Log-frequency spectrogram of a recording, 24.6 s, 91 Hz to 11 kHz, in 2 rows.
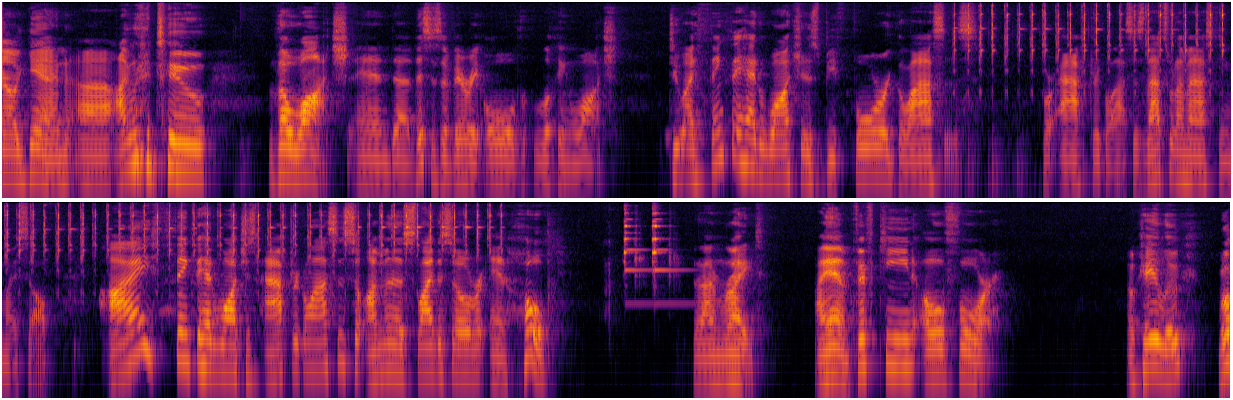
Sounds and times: Speech: 0.0 - 2.1, 2.7 - 9.6, 13.4 - 17.8, 19.2 - 22.4, 23.5 - 24.5.

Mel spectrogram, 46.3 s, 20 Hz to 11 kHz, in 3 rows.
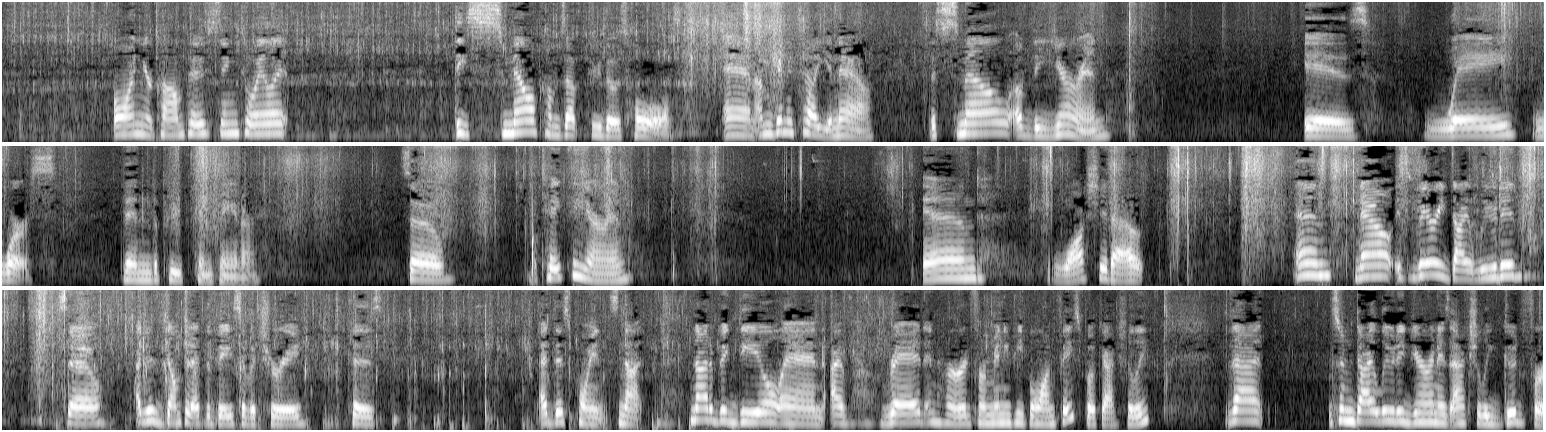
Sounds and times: Water tap, faucet: 0.0 - 7.2, 30.6 - 38.0
Outside, urban or manmade: 0.0 - 46.2
Speech: 1.1 - 2.9, 4.6 - 8.7, 9.3 - 11.1, 13.0 - 16.0, 16.6 - 18.0, 19.4 - 20.0, 20.7 - 21.7, 24.6 - 25.3, 25.9 - 26.8, 28.4 - 30.8, 31.4 - 34.6, 36.2 - 42.4, 43.1 - 43.5, 44.1 - 46.2.

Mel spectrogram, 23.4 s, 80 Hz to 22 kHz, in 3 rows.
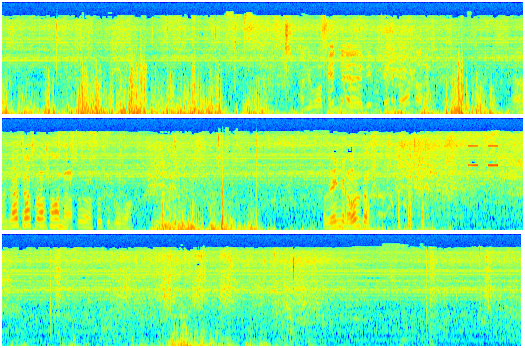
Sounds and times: Outside, rural or natural: 0.0 - 23.4
Speech: 4.5 - 6.5, 7.6 - 9.8, 12.6 - 13.6.

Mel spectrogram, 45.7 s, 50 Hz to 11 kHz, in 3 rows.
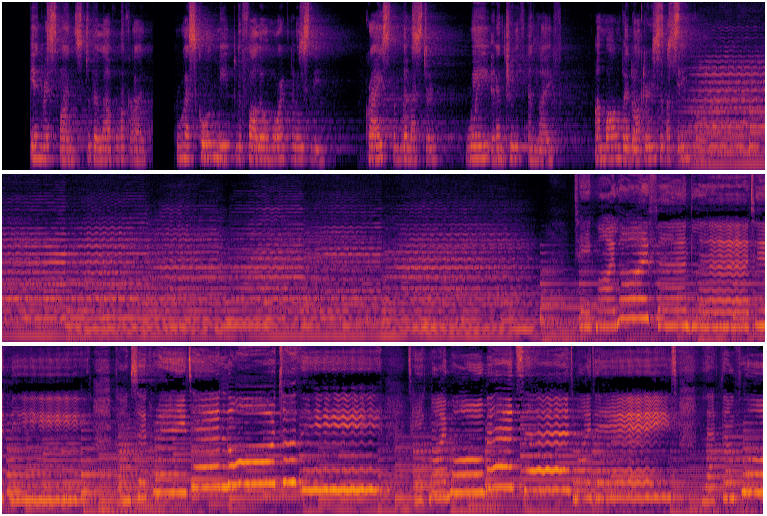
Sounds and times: Music: 13.1 - 45.7.

